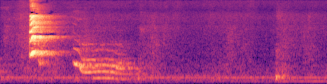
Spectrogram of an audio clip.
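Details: Shih Tzu puppy, afraid to get down the stairs indoors, gives a sharp high yelp followed by a short descending whine, then quiet with a faint thump near the end.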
